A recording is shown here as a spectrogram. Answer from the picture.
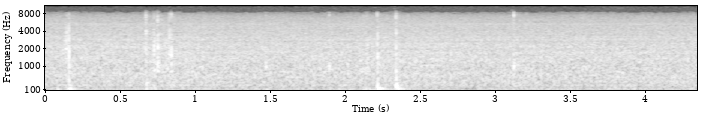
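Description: A few faint, scattered computer keyboard clicks in near silence while code is being typed.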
